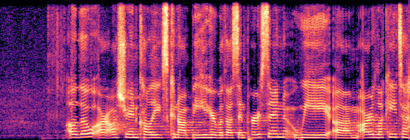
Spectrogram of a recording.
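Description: A young woman speaks clearly through a microphone.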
